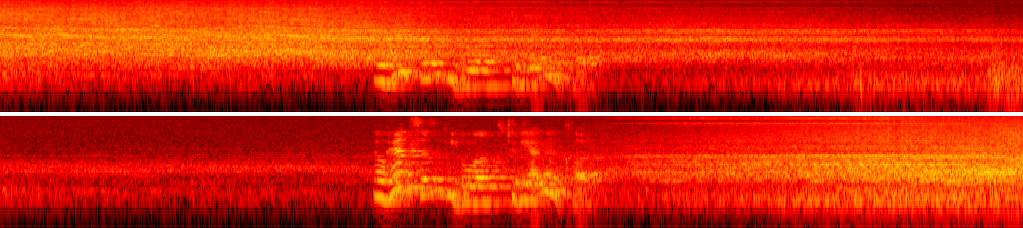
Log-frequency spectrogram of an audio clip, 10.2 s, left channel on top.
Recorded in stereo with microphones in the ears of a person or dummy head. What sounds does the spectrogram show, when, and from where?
3.7 s a woman speaking: 80° right, 7.5 m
